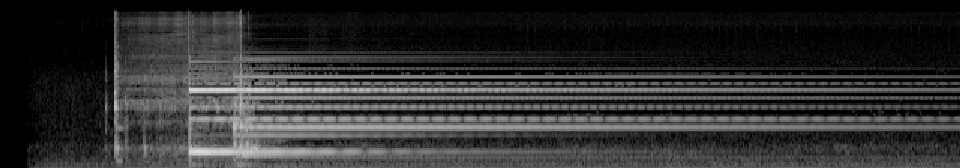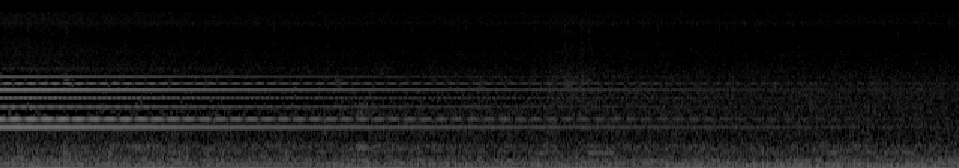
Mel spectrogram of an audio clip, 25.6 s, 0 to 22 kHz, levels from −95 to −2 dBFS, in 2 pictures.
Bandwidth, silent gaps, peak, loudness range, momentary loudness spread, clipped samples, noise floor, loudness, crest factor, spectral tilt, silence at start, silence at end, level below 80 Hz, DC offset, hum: 16.5 kHz; none; -8 dBFS; 26 LU; 29 LU; under 0.1%; -69 dBFS; -21 LUFS; 22 dB; -2.5 dB/octave; 1.5 s; 14.25 s; -70 dBFS; under 0.1%; 50 Hz at -70 dBFS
